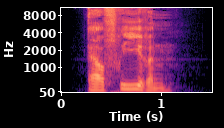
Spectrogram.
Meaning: to freeze to death
- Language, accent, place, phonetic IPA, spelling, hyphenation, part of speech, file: German, Germany, Berlin, [ɛɐ̯ˈfʁiːʁən], erfrieren, er‧frie‧ren, verb, De-erfrieren.ogg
